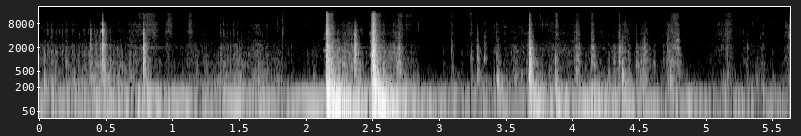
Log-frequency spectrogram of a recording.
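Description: A plastic dash trim bezel holding an aftermarket double-DIN car radio being pushed into a car's center dash, with a series of plastic clicks and knocks; the two loudest come close together a little over two seconds in.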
